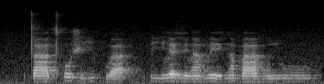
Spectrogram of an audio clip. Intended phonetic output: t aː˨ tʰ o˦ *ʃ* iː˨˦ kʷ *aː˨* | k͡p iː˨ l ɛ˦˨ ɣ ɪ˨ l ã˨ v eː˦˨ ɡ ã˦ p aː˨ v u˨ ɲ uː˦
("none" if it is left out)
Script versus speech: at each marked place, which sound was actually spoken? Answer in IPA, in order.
ʃ, a˨

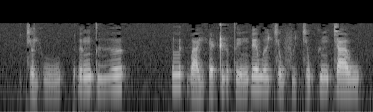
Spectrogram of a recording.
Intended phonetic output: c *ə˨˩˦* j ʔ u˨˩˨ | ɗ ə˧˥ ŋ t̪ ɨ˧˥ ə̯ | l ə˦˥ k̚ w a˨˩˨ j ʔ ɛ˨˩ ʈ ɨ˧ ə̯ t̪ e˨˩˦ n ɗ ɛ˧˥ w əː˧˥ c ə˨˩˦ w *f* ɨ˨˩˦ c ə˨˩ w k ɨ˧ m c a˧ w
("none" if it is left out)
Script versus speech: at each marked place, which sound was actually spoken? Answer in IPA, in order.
ə˨˩˨, f

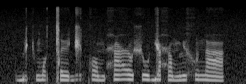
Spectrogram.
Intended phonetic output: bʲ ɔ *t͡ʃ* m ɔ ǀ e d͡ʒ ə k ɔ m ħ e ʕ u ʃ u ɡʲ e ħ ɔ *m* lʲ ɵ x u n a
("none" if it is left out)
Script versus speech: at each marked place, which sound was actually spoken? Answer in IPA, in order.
t͡ʃ, m

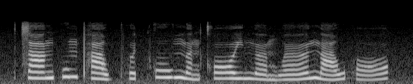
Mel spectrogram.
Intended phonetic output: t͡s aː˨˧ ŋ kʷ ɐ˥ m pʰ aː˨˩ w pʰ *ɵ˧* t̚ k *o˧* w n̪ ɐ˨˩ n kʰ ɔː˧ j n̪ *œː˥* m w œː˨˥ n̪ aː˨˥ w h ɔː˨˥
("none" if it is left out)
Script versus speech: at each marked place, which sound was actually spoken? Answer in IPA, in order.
ɵ˨˥, o˥, œː˨˩

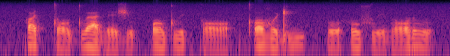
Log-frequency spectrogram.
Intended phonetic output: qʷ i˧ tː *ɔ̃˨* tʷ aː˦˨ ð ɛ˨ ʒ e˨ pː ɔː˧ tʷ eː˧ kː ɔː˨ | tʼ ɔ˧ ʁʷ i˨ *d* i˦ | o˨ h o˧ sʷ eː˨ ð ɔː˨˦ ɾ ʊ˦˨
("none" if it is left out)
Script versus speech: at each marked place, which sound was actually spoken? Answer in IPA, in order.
ɔ˨, ɖ

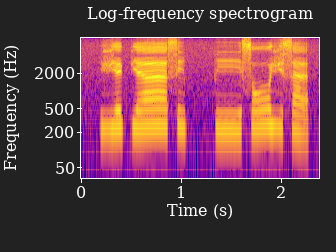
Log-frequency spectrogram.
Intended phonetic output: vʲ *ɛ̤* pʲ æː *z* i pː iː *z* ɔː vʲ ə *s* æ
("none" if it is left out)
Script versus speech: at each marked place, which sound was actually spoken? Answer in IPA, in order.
ɛ, s, s, s

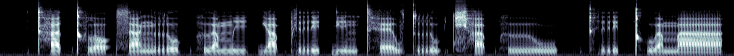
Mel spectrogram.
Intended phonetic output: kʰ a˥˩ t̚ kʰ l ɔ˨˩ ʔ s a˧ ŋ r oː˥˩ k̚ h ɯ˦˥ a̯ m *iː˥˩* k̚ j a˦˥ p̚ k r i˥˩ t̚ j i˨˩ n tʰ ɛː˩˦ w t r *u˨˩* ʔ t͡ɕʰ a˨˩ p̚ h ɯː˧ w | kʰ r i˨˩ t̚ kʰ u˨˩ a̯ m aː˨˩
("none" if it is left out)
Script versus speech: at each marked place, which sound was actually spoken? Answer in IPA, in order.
iː˥˩, u˥˩

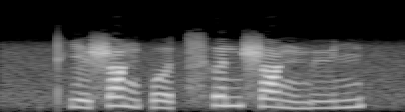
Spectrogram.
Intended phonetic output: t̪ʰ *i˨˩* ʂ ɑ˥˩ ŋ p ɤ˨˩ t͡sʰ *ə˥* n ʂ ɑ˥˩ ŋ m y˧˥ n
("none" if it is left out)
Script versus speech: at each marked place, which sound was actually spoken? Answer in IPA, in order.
i˨˩, ə˥

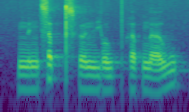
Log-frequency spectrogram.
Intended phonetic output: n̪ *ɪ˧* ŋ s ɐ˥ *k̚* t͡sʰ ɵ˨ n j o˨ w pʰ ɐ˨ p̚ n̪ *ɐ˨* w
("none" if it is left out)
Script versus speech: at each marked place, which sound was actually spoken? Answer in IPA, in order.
ɪ˨, p̚, ɐ˨˥

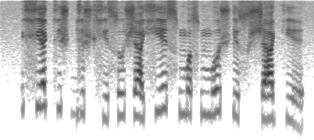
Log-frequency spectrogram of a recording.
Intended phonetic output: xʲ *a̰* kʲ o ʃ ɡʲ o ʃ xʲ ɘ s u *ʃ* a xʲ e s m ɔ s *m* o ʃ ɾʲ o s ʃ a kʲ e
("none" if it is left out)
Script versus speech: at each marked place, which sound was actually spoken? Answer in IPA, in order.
a, ʃ, m

